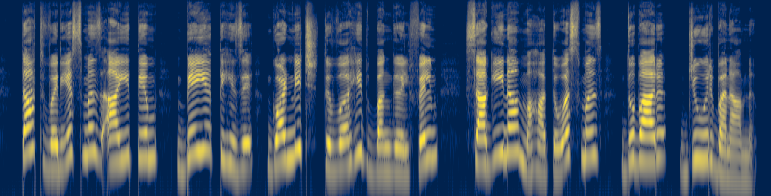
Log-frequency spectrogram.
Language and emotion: Kashmiri, neutral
